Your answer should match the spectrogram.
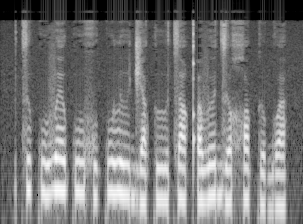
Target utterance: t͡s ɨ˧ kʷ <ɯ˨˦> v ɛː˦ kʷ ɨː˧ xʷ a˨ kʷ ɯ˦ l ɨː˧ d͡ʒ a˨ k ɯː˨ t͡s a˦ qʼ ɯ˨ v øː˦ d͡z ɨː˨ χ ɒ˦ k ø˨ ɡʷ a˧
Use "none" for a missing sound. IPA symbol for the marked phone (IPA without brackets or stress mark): ɯ˨˦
